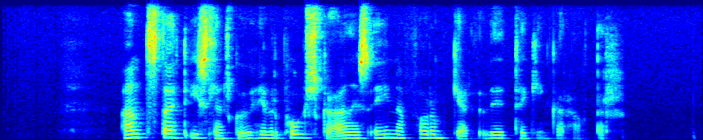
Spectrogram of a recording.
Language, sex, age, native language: Icelandic, female, 40-49, Icelandic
